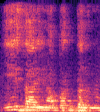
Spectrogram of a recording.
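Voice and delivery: slow and low, longing for her husband; low, slow Leah longing to be held; Leah hoping. Acted. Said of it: "అందుకే ఏమంటుంది?".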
